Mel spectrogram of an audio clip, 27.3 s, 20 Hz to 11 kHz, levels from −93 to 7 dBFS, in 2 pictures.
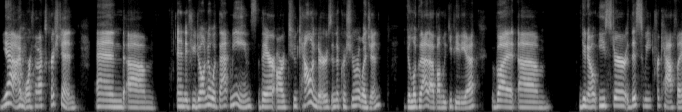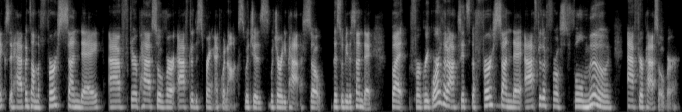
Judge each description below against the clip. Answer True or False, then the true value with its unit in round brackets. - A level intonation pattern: False (3.0 semitones)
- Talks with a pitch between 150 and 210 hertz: True (185 Hz)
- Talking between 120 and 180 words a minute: True (165 wpm)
